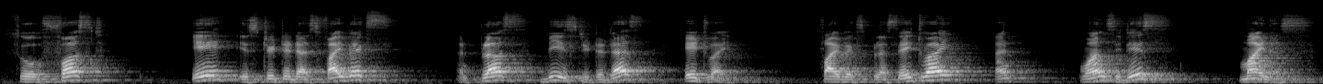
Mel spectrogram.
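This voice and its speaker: In a room with audible echo, a man speaks at a very slow pace with long, frequent pauses. His pitch is fairly high and swings very widely. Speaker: math teacher. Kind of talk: tutorial.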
